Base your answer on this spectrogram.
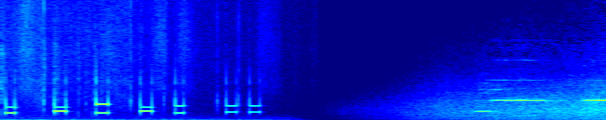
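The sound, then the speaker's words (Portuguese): Telephone keypad tones as a number is dialled to call a doctor: a quick run of several short, clear dual-tone beeps in an uneven rhythm, then a brief silence and a swelling, steady hiss. “Deixa-me ligar ao meu médico, o Dr. Zito.”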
